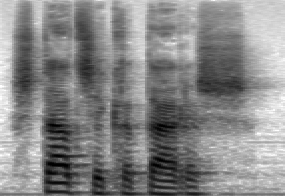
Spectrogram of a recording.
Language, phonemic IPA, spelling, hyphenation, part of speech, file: Dutch, /ˈstaːt.seː.krəˌtaː.rɪs/, staatssecretaris, staats‧se‧cre‧ta‧ris, noun, Nl-staatssecretaris.ogg
- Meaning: junior minister, deputy minister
